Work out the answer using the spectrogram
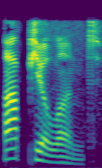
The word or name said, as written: opulent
